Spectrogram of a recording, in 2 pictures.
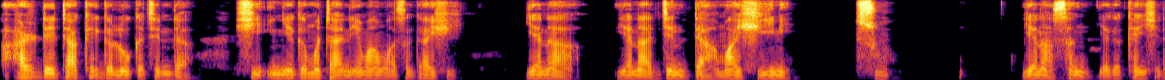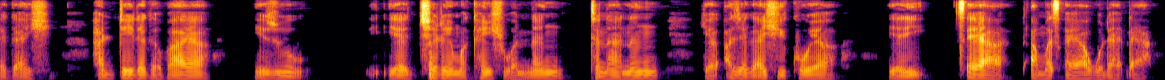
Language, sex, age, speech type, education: Hausa, female, 15-29, spontaneous, primary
